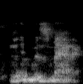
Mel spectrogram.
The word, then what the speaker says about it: numismatic: Numismatic.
